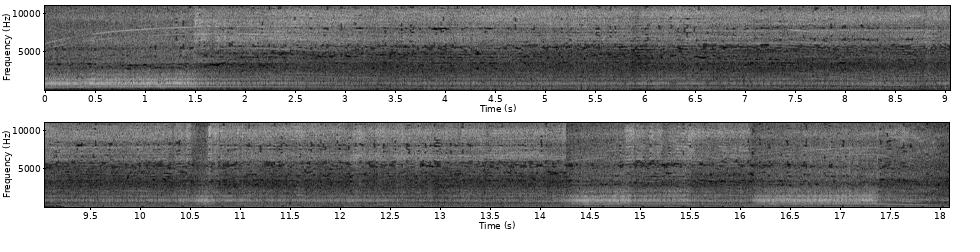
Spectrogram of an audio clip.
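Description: High-speed rotary tool running under load as it grinds away hard plastic from a car's dashboard air vent. Its whine wavers slightly as the cut bites, then winds down in pitch near the end as the tool stops.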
